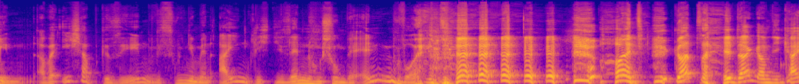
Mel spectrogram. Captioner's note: laughter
